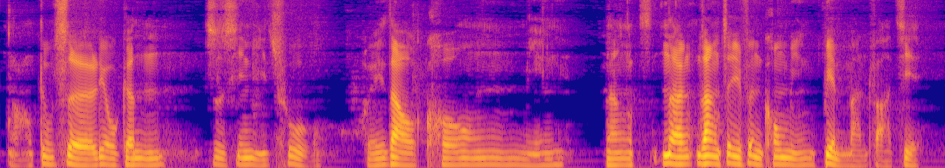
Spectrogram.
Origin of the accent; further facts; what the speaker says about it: Taiwan; 我们台湾人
